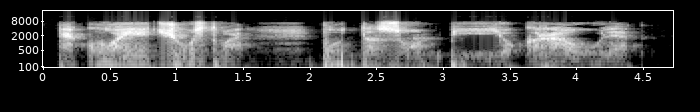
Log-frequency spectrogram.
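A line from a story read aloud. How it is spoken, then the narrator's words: Whisper. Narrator (Russian): прошептала Кристина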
